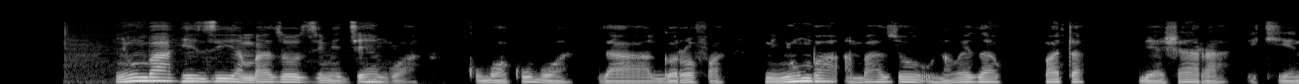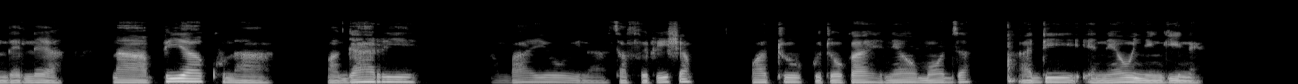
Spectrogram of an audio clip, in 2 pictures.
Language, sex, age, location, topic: Swahili, male, 18-24, Nakuru, government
